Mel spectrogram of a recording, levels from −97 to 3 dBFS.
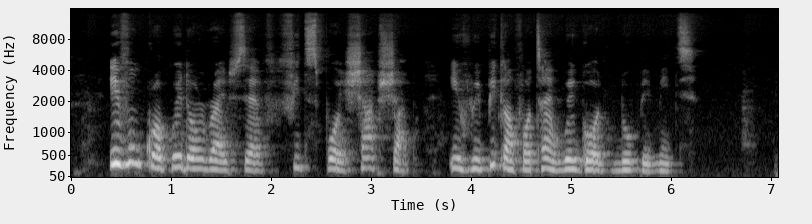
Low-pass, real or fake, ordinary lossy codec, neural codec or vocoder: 14.4 kHz; fake; none; vocoder, 44.1 kHz, 128 mel bands every 256 samples, BigVGAN v2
